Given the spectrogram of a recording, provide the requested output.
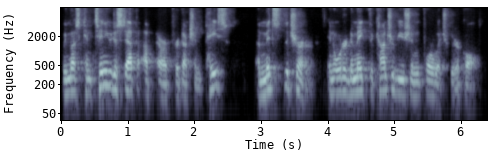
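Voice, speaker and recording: A man's voice: medium pitch, lively intonation, a little fast, darkish tone, slight background noise. A man speaking as a company executive on an earnings call, reading a prepared presentation with upbeat, promotional emphasis. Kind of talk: scripted corporate presentation.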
